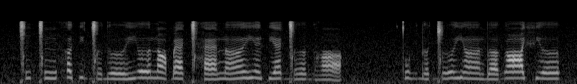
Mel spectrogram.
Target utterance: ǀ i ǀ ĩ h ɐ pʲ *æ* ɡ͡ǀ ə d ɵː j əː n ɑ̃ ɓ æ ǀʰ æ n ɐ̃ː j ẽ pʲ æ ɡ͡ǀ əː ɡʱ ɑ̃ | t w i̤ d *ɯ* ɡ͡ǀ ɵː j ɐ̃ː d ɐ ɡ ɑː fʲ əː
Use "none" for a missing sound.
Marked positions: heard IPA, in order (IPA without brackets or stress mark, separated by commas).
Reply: ə, ə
